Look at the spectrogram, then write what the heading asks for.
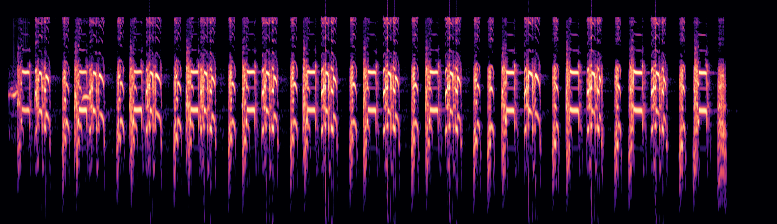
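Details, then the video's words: Francolin (teetar) from Pakistan giving harsh, squawking notes in rapid, slightly uneven bursts, repeated about every half second for seven seconds, with a clean background and no other sounds. "the teeter ki awaz of pakistan best teeter bird sounds"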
